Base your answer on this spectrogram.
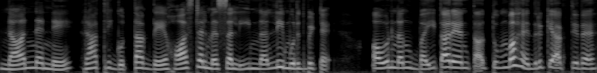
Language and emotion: Kannada, fearful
